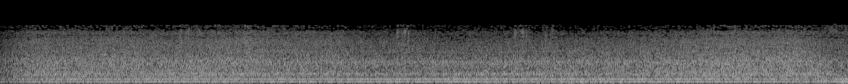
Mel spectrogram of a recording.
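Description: Boat engine running steadily, a low hum under a loud rush of wind and water noise that comes in abruptly at the start.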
